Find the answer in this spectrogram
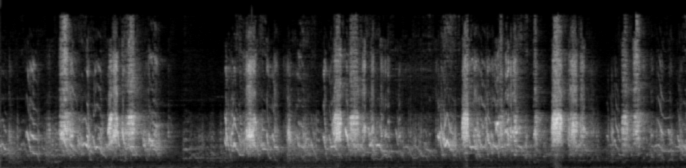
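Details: Several kept budgies produce busy, overlapping squawky chirps and warbles that swell and fade in waves, with a faint low hum throughout.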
